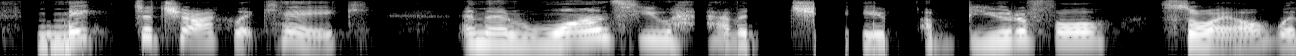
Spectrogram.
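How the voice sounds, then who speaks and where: Using a plain, everyday voice, a woman talks in a medium pitch range, her pitch varying in an ordinary way. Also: dry, close sound with no echo. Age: 50s. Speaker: farm consultant. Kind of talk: interview.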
